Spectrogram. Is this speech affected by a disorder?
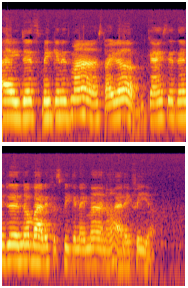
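Yes: cerebral palsy; not paralyzed, can stand.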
